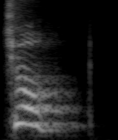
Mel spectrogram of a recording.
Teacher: And the chop is affricate. It is a combination of a plosive followed by a fricative.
